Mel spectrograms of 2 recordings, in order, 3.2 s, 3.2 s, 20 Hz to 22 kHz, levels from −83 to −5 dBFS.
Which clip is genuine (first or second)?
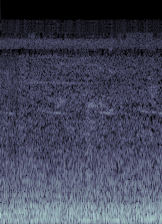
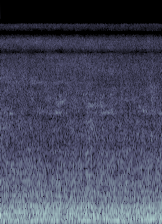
first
